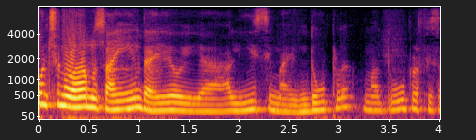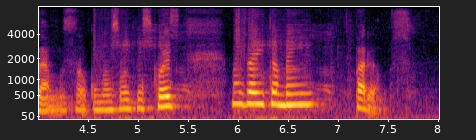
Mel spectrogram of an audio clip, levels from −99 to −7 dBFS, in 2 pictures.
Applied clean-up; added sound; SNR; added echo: neural separator model SepFormer DNS4.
